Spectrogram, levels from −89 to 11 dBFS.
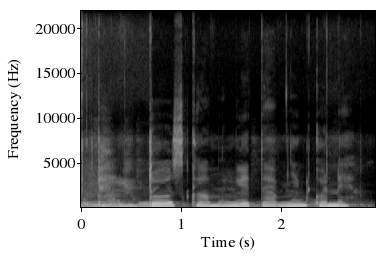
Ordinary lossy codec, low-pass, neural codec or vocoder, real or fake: none; none; none; real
